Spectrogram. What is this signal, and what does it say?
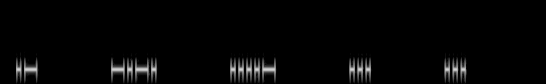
Morse code, heard as a keyed tone, about 30 wpm, spaced as for 10 wpm, 700 Hz. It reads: AC4SS
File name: Lesson 18g - Letter m - Call Signs 30wpm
